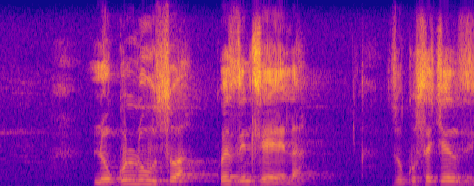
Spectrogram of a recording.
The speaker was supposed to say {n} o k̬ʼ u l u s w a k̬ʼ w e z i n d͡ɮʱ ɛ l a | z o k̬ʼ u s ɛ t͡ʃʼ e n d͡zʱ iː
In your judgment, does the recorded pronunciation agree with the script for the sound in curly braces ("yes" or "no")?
yes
